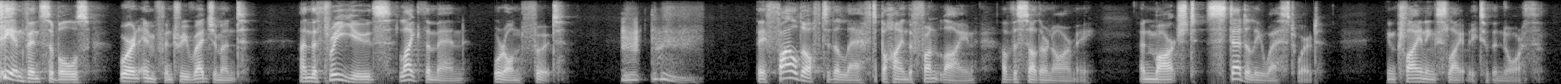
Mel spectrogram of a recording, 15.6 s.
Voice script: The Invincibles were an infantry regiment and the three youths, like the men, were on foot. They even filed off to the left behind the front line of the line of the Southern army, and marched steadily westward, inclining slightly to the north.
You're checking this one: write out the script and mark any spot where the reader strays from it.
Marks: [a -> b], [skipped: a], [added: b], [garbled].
The Invincibles were an infantry regiment and the three youths, like the men, were on foot. They [skipped: even] filed off to the left behind the front line of the [skipped: line of the] Southern army, and marched steadily westward, inclining slightly to the north.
